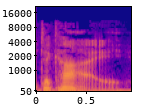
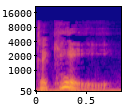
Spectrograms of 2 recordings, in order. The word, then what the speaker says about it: Takei: my own last name you call me takai T A ke I is is pronounced teay however you can call me taka if you wanted that's a legitimate Japanese word spell t a k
